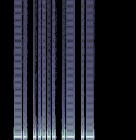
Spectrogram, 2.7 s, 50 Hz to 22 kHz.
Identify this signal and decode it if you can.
Morse code, heard as a keyed tone, about 25 wpm, 700 Hz. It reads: N5AA
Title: Common Cut Numbers - 4-Digit 25wpm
